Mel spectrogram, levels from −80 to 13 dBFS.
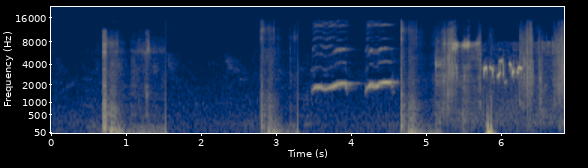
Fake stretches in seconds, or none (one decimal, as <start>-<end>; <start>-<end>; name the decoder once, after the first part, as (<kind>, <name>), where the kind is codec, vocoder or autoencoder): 4.8-5.7 (codec, SNAC)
